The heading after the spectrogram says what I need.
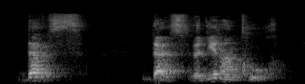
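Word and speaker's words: درس: RA et le sin si vous prononcez ce ce mot comme un nom vous vous contentez de mettre une fatha un a à la première lettre et rien aux deux autres voici donc dars dars veut dire un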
